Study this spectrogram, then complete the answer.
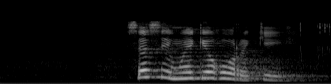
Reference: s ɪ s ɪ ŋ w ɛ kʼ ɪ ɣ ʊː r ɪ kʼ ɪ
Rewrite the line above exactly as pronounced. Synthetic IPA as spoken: s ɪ s ɪ ŋ w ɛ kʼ ɪ ɣ ʊ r ɪ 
